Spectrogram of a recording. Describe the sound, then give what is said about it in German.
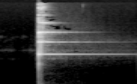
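Crystal glasses clinking once in a toast: a single bright, high clink that rings on as a clear tone and fades away over more than a second, with no voices. “Und jetzt machen wir nochmal hier Sound Atmo, weil das wirklich Kristall ist.”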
